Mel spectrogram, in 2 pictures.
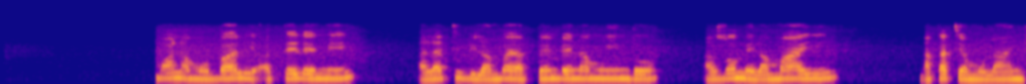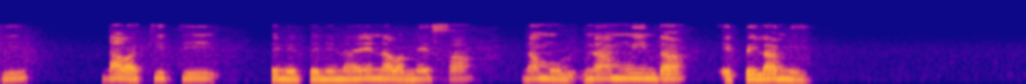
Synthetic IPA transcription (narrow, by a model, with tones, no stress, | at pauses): mwa˦na˨mo˨ba˦li˦ʔa˨tɛ˦lɛ˦mi˦ | a˨la˦ti˦bi˨la˨mba˦ja˨pɛ˦mbɛ˦na˦mwi˦ndo˦ | a˨zo˦mɛ˨la˨ma˦ji˦ | na˨ka˦ti˨ja˨mo˨la˨ŋɡi˦ | na˦βa˨ki˦ti˦ | pɛ˨nɛ˨pɛ˨nɛ˨na˨je˦na˦ba˨mɛ˦sa˦ | na˦mwi˦nda˦ | e˨pe˨la˦mi˦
